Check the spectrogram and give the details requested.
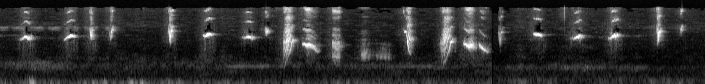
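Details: Shrike voice on a lure file for trapping or training newly caught birds; short high chirps repeated, a denser burst of harsh, mixed notes in the middle, then evenly spaced chirps again.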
